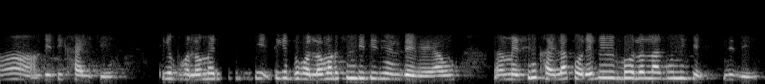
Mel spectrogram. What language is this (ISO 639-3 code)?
ori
